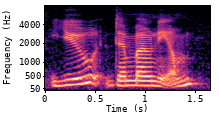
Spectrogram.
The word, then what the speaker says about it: Eudaimonium: So it is called Eudaimonium. I think that's pronounced right. U as in E-W-E, like, you know, that type of U. Yes, Eudaimonium.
